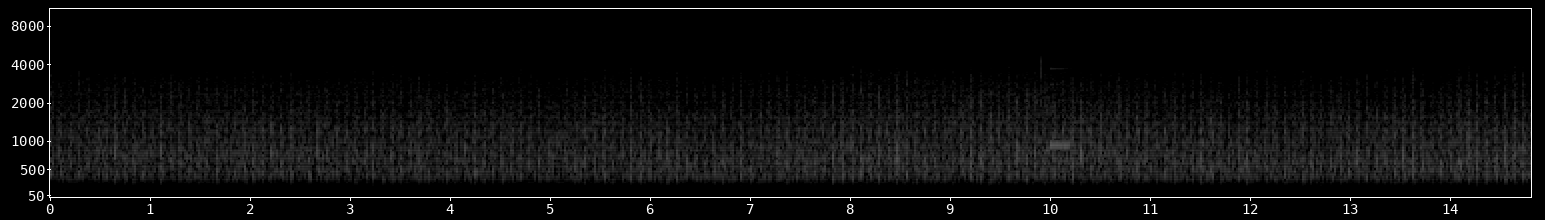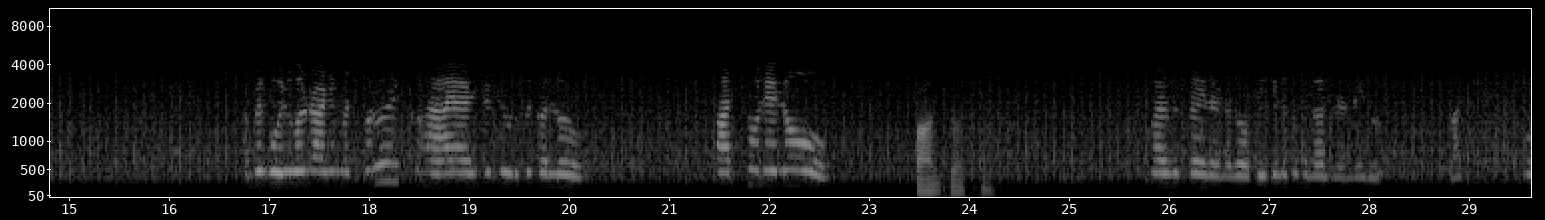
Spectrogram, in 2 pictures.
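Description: A helicopter's rotor whirs steadily overhead.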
